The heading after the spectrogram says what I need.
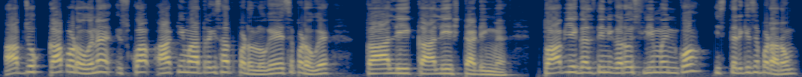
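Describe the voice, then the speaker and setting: A man's voice: high voice, fast talker. A man teaching reading, saying each syllable and then blending the syllables into whole words. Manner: stretches long vowels to teach them. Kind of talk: slow word-by-word reading lesson.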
